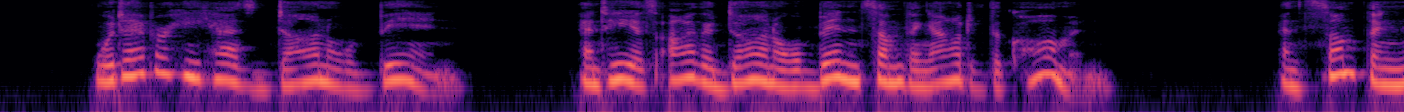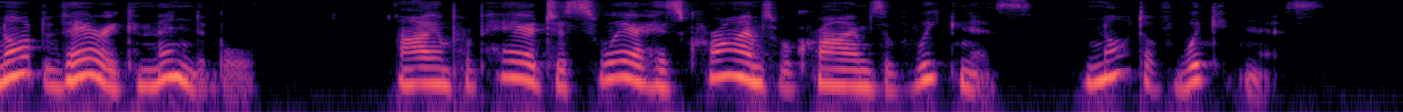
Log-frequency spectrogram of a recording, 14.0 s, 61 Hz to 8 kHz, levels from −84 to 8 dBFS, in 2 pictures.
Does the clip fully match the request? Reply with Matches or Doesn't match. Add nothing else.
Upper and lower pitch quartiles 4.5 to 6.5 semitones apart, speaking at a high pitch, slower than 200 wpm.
Matches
